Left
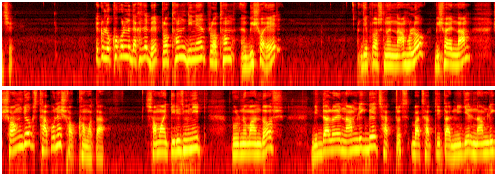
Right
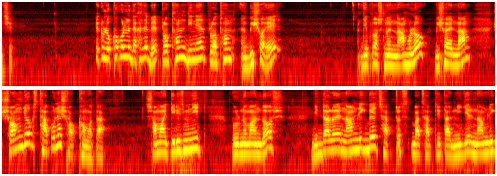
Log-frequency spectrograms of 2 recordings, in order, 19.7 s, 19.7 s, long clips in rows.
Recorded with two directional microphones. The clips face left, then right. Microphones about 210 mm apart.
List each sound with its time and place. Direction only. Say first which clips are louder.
1.9 s speech: left 3 dB; 40° left (ahead or behind)
7.0 s speech: left 3 dB; 40° left (ahead or behind)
